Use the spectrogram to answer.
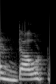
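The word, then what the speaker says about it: doubt: इथे केला जात नाही आणि सेकंड वर्ड मध्ये टी डी यु बी टी आहे याला डाऊट म्हणतात इथे सुद्धा बी चा उच्चार केला जात नाही आता तुम्ही म्हणाल मॅम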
